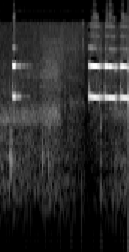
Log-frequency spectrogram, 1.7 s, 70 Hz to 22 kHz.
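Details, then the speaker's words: Smart Garage roll-up door opener motor (GDO-06) during remote coding, door code button held: sharp high beeps, one short then faster steady beeping, stopping once the remote is coded. "So once, now you can hear that the motor's beeping faster. So I'm going to hit it a second time, and now it's coded. It stopped beeping."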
